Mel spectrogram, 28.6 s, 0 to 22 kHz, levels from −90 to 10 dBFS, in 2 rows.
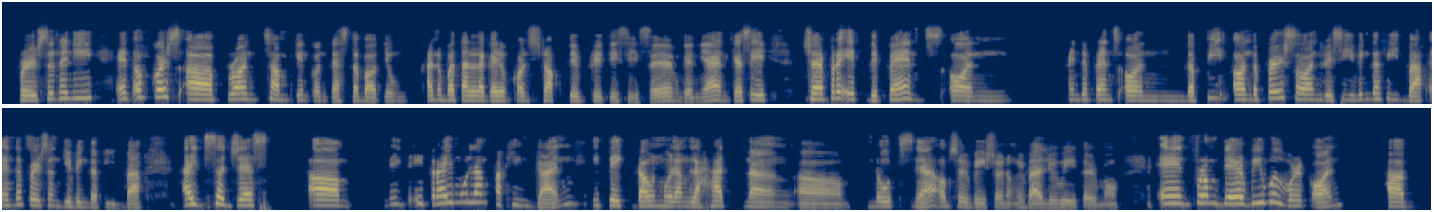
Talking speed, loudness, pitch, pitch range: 150 wpm, -24 LUFS, 185 Hz, 160-225 Hz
